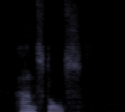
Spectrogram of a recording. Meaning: 1. soon 2. directly, immediately
- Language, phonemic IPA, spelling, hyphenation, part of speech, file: Dutch, /aːnstɔnts/, aanstonds, aan‧stonds, adverb, Nl-aanstonds.ogg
